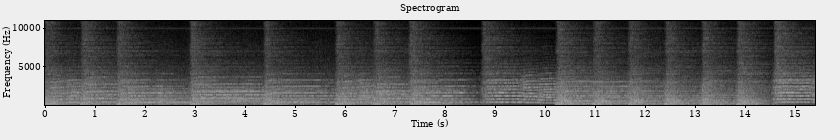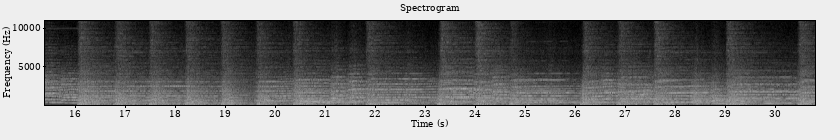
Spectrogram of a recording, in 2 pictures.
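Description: Uniformed wind band of trumpets, saxophone and tuba playing a slow piece with a steady beat, the low brass dropping out briefly twice.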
